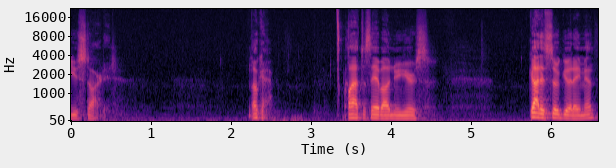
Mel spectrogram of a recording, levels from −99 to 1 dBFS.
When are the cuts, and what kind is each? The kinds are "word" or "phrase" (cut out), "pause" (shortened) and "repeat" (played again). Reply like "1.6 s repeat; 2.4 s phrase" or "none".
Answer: 3.5 s word

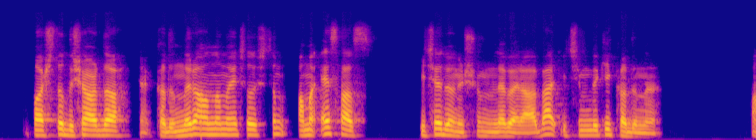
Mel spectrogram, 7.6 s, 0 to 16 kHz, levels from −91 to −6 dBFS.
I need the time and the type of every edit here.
none

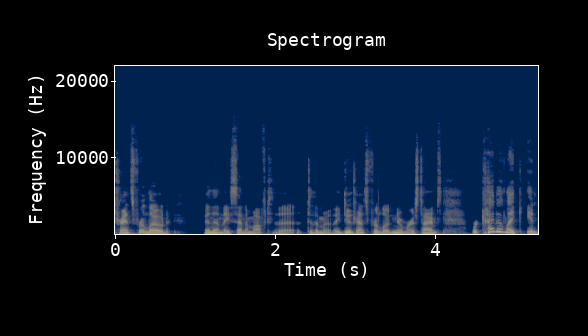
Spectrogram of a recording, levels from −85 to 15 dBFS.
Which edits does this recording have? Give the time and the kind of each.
3.0 s phrase

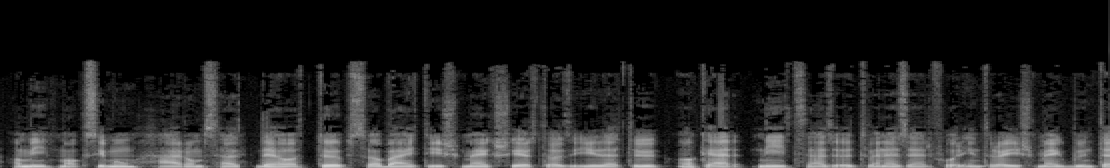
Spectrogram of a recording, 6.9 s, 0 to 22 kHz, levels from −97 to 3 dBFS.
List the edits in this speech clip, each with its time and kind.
1.5 s phrase; 4.2 s pause

